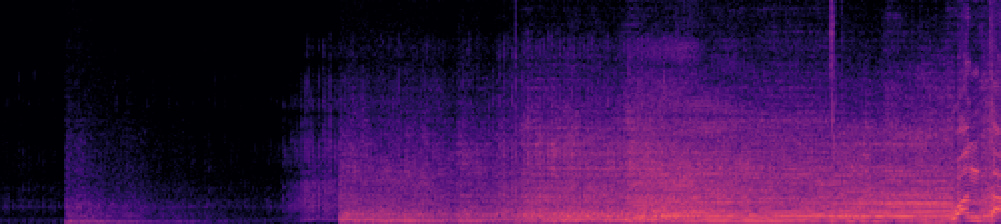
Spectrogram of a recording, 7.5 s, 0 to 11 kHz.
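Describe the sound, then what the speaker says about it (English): Drag race cars launch at a drag strip event, one of them a Camaro, their engines roaring loud and building steadily after a brief quieter start, with a crowd and announcer faintly beneath. "Jason Lynch, 564 in the Fuel Factory Camaro in the right lane."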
